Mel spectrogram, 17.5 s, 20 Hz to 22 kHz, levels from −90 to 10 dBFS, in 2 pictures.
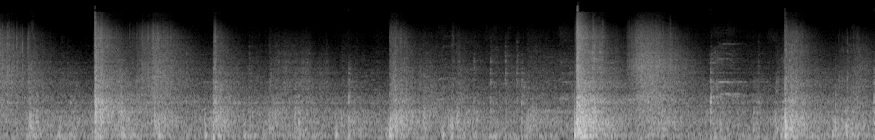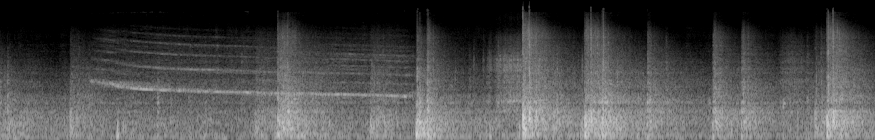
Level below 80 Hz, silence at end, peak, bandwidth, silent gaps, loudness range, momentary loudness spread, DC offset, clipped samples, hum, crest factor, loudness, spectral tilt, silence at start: -36 dBFS; 0 s; 0 dBFS; 16.5 kHz; none; 7 LU; 13 LU; under 0.1%; under 0.1%; none; 20 dB; -21 LUFS; -6 dB/octave; 0 s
